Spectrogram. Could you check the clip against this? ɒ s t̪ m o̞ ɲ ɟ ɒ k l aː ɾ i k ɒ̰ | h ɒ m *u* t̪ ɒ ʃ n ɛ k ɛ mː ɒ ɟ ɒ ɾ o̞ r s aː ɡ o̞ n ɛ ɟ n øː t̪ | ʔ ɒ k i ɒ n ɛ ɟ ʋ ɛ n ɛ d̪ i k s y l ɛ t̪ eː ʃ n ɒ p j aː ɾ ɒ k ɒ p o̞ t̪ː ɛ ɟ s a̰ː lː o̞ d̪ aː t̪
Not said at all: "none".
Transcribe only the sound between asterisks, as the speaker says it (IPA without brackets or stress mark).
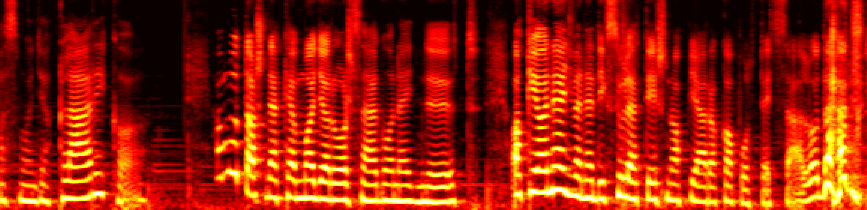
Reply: u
